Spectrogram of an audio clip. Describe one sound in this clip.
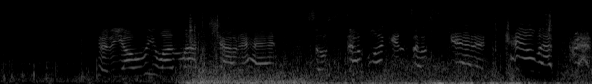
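Wind rushes past loudly during a fast glide.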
